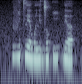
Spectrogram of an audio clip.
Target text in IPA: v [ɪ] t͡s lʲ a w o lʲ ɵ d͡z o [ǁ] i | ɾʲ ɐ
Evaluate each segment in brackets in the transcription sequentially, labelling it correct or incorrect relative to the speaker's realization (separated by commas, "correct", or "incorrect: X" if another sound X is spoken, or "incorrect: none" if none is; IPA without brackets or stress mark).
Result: incorrect: i, incorrect: k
